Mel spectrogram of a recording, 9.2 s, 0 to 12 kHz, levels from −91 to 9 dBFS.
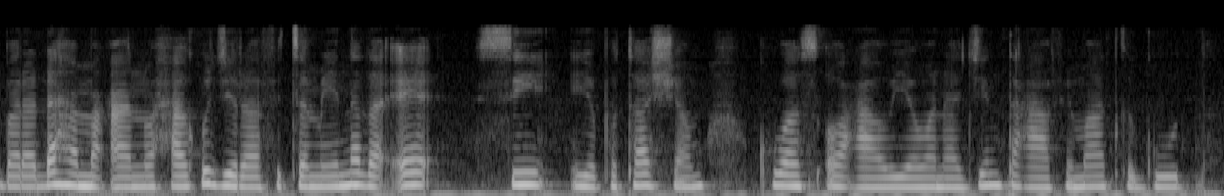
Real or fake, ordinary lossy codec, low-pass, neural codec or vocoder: real; AAC, 48 kbps; 7.2 kHz; none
